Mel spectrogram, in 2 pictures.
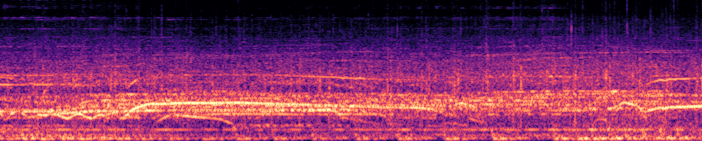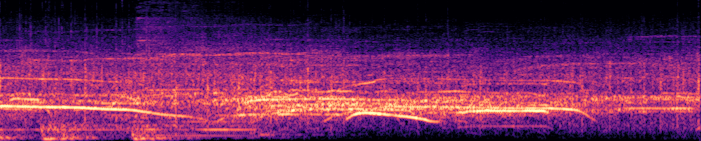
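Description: A live acoustic-rock band (acoustic guitar, electric guitar and cajon) plays its closing chords, which stop about nine seconds in. A concert crowd cheers and whoops throughout and keeps cheering after the music ends.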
